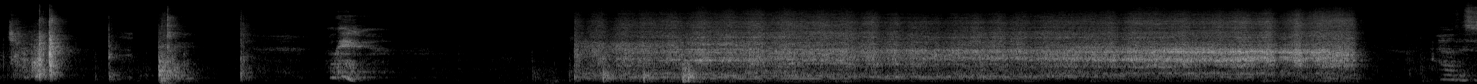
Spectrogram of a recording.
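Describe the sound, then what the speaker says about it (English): A household vacuum cleaner switches on after a few scattered knocks and handling sounds, then drones loudly and steadily for about eight seconds before cutting off abruptly. "Okay, vacuum."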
